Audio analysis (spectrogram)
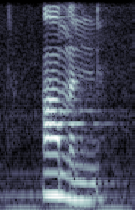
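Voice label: "almond", American, female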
